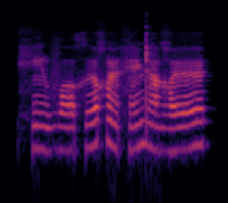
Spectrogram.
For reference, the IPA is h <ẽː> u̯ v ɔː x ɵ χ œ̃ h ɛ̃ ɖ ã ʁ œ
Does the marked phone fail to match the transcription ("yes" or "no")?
no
